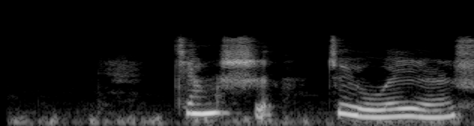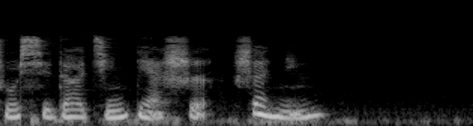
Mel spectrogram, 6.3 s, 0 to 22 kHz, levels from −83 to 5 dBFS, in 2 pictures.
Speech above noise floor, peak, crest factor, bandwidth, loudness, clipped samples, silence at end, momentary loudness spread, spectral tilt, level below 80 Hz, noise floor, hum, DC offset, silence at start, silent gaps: 37 dB; -10 dBFS; 16 dB; 8 kHz; -24 LUFS; under 0.1%; 0.8 s; 10 LU; -6 dB/octave; -52 dBFS; -60 dBFS; none; under 0.1%; 0.1 s; none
